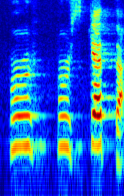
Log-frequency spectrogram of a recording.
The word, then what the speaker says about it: bruschetta: It's bruschetta.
